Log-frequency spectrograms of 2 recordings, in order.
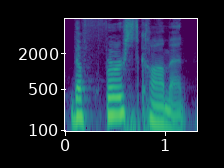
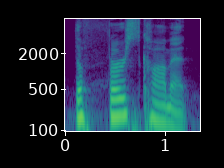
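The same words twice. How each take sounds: The two takes are said the same way.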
